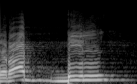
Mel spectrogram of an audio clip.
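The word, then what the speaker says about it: رَبِّ: Du, alhamdu alhamdulillahi rabbil Bagus. 'Ro' dibaca penuh/tebal, ya. 'Ro ' dibaca 'rabbil'. Huruf 'r' dibaca penuh, bukan tipis.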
